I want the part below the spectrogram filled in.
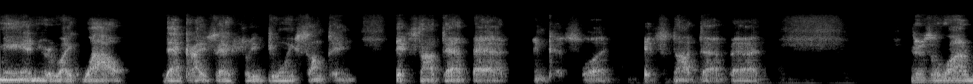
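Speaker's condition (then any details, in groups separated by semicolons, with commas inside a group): Total laryngectomy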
